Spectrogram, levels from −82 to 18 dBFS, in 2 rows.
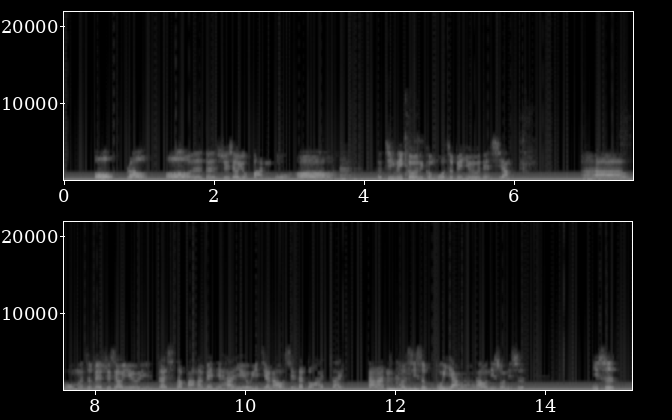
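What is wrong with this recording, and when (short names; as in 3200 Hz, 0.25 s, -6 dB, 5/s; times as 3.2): buzz 50 Hz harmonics 23 -38 dBFS
crackle 100/s -36 dBFS
1.88–1.89 gap 13 ms
3.58–3.59 gap 11 ms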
